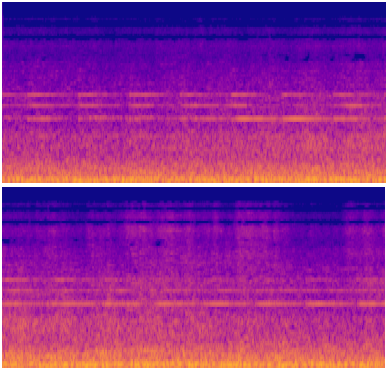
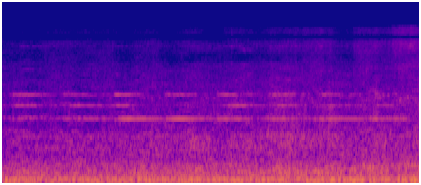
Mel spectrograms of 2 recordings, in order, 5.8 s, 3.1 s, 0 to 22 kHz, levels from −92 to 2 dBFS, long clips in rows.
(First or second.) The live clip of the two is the first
